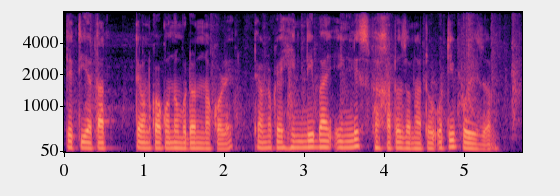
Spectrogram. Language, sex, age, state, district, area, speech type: Assamese, male, 18-30, Assam, Majuli, urban, spontaneous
